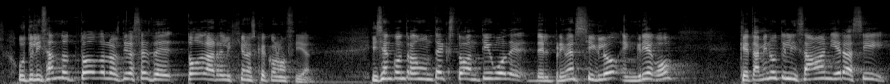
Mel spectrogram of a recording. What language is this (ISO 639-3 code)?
spa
